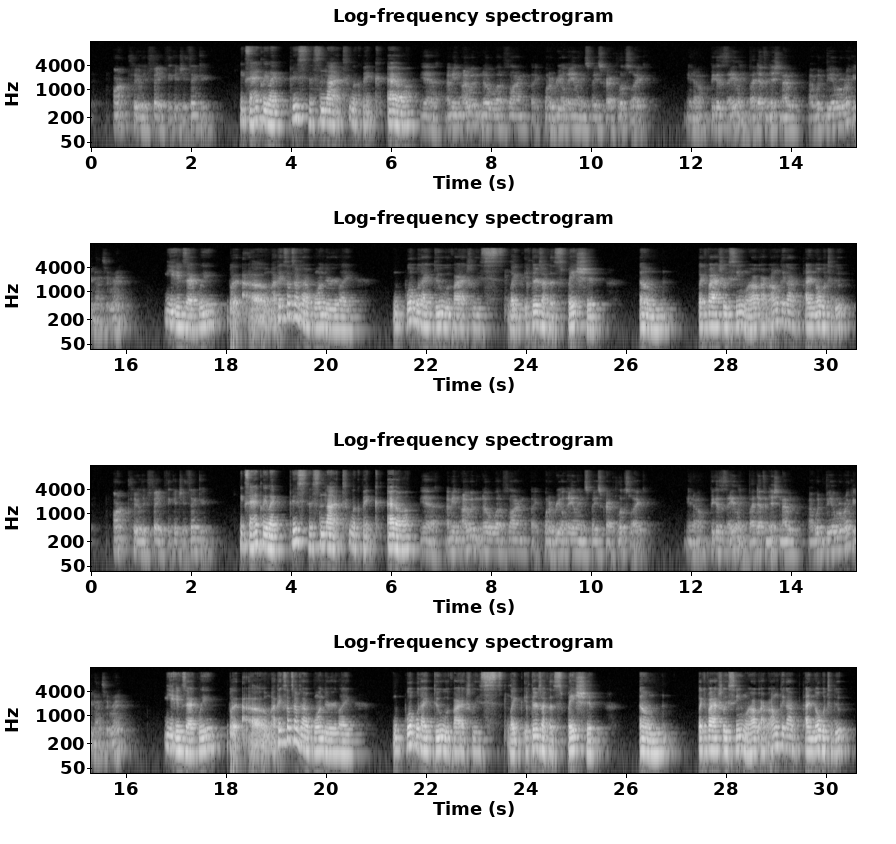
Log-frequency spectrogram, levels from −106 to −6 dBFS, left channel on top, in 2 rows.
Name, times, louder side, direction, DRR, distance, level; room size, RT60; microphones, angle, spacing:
voice 1, 0.4-2.3 6.6-11.0 11.9-15.9, right 2 dB, 80° right, 1 dB, 1.0 m, -39 dB
voice 2, 3.0-5.6 5.9-6.4 16.8-17.8 18.1-20.5 21.4-23.4 23.6-25.4 26.3-26.8 27.5-30.3, right 3 dB, 60° right, 6 dB, 0.6 m, -28 dB
4.2 x 2.5 x 4.8 m, 0.64 s
head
